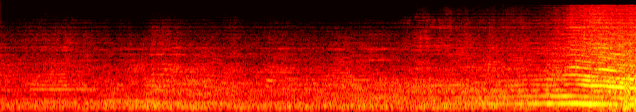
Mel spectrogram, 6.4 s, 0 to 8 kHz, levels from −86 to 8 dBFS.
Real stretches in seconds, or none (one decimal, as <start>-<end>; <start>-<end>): 0.0-0.7; 1.7-3.5; 4.1-5.3; 5.9-6.4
